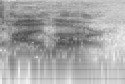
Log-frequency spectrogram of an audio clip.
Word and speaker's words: Tylar: I say that because his name is spelled Ty-Laur, so I can pronounce it. Tyler.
